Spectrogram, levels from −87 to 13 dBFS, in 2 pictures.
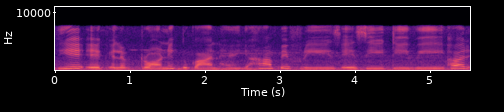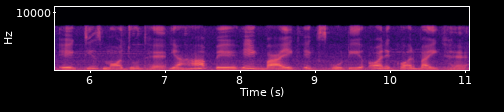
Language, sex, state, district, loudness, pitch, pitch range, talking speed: Hindi, female, Bihar, Araria, -20 LUFS, 250 Hz, 235-275 Hz, 140 wpm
